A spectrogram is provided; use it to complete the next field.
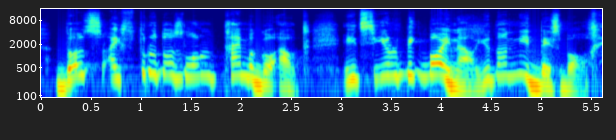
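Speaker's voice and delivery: put-on heavy Romanian accent, very high and loud. Telling of going to get baseballs to autograph, quoting her: thick romanian accent. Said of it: "she had a very uh, thick accent. She says".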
